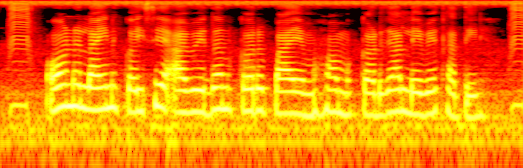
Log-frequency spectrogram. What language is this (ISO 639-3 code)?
bho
